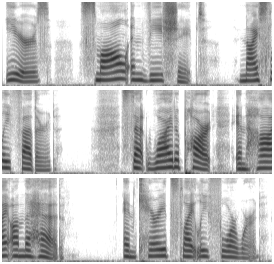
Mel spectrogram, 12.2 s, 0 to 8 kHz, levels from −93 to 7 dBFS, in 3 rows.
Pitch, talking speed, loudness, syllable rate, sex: 200 Hz, 90 wpm, -19 LUFS, 3.1 syllables/s, female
